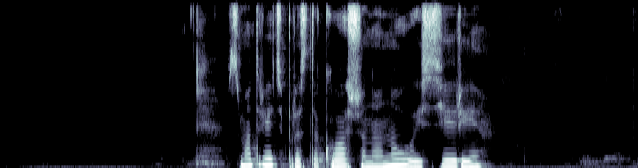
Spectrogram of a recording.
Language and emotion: Russian, sad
